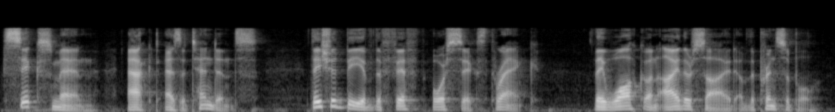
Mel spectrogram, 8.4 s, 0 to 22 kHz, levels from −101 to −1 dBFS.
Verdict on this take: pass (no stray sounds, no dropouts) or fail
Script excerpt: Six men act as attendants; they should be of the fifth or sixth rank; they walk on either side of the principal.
pass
